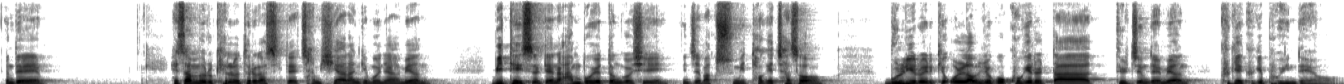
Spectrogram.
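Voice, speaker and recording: A man's voice: fairly high pitch, big pitch swings, normal speed. A man, a pastor, preaching a sermon and telling a story while asking the congregation rhetorical questions. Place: church sanctuary.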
